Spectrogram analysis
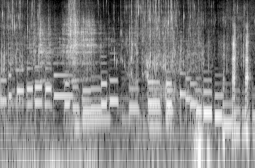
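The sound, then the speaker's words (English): A blue cocktail is strained into a glass, a steady splashing trickle of liquid lasting a few seconds, heard under melodic background tones. “And then you strain it into your glass.”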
